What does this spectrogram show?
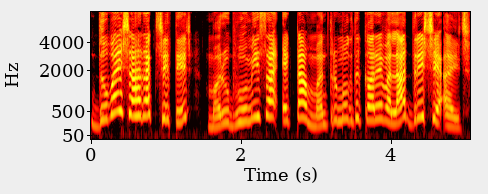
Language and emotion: Maithili, happy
